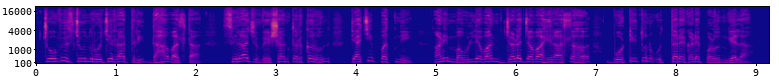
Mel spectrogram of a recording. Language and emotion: Marathi, neutral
